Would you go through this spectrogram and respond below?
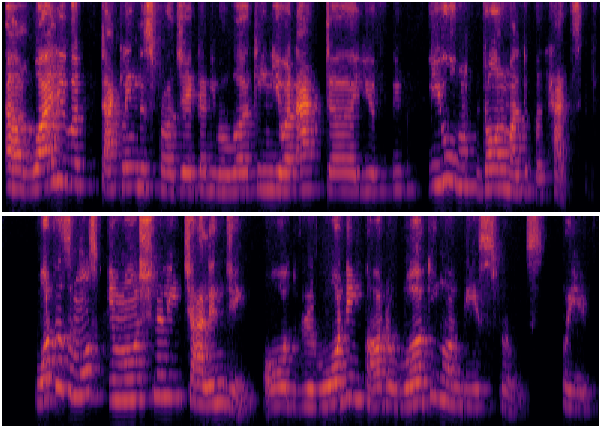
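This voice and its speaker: A woman with a croaky voice, hosting a formal community interview and introducing her guests politely. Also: a little high, moderate pace, low-quality recording. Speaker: interview host.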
